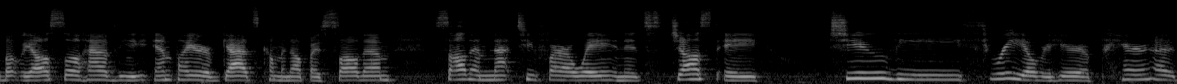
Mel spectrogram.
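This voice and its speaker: A woman calling a mobile esports match alone, chatty and upbeat, with bursts of excitement at big plays, and losing her voice. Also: mid-range voice. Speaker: esports caster. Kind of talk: solo live game commentary.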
